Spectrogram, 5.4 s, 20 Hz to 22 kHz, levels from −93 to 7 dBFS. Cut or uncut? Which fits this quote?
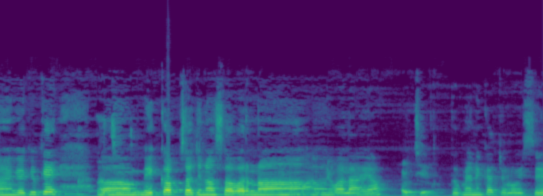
cut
